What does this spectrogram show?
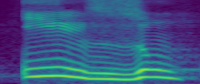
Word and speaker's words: ils ont: So you see, this is ending with a consonant, this is beginning with a vowel. So you'll say ils ont.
